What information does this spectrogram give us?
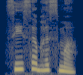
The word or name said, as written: ಸೀಸಭಸ್ಮ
